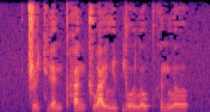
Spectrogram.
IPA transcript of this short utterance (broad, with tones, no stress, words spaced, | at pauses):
ʈ͡ʂɻ̩˧˥t͡ɕɥɛ˧˥npʰa˥n ʈ͡ʂwa˧˥ɪ̯ li˧˥pjo˨˩ʊ̯lo˧˥ʊ̯pʰə˥˩n lɤ˥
